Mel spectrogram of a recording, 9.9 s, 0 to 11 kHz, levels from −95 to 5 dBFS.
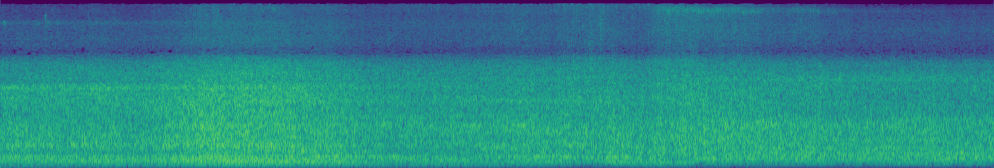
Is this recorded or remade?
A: recorded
